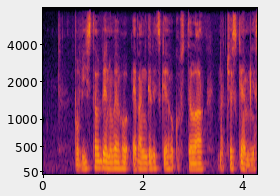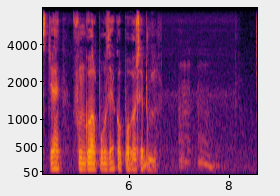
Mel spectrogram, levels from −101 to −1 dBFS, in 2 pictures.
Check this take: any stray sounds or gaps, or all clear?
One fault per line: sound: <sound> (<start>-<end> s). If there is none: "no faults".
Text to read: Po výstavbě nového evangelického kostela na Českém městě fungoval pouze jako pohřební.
sound: throat clearing (7.0-8.0 s)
